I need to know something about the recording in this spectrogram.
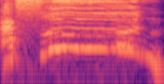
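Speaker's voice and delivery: mock very high, long, drawn-out hollering shout. Retelling a game character walking into a room: imitating someone shouting. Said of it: "walking into a room shouting".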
